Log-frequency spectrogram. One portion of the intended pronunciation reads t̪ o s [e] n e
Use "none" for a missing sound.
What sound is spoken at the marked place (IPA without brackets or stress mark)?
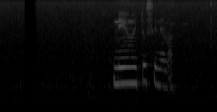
i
